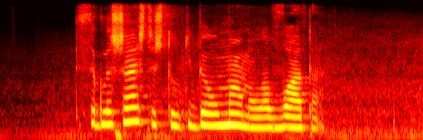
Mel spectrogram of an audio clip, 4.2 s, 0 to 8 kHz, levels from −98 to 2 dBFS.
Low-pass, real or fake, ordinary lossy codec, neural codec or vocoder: 7.2 kHz; fake; none; codec, 16 kHz, 4 kbps, X-Codec, HuBERT features, trained on balanced general audio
